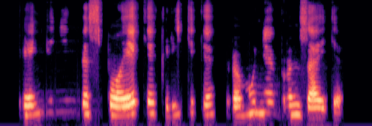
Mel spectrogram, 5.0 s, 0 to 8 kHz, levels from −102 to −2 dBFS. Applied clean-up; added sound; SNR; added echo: none; none; none; none.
